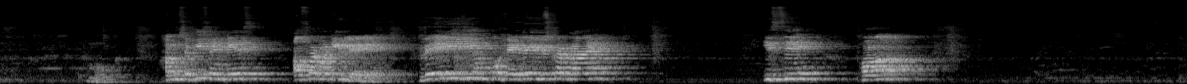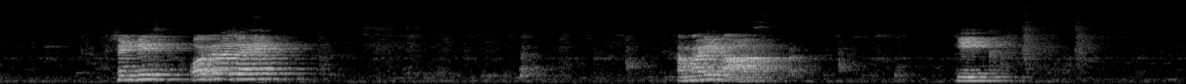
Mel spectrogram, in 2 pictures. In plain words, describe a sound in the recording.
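A man speaks clearly and calmly close by, explaining in bursts.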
